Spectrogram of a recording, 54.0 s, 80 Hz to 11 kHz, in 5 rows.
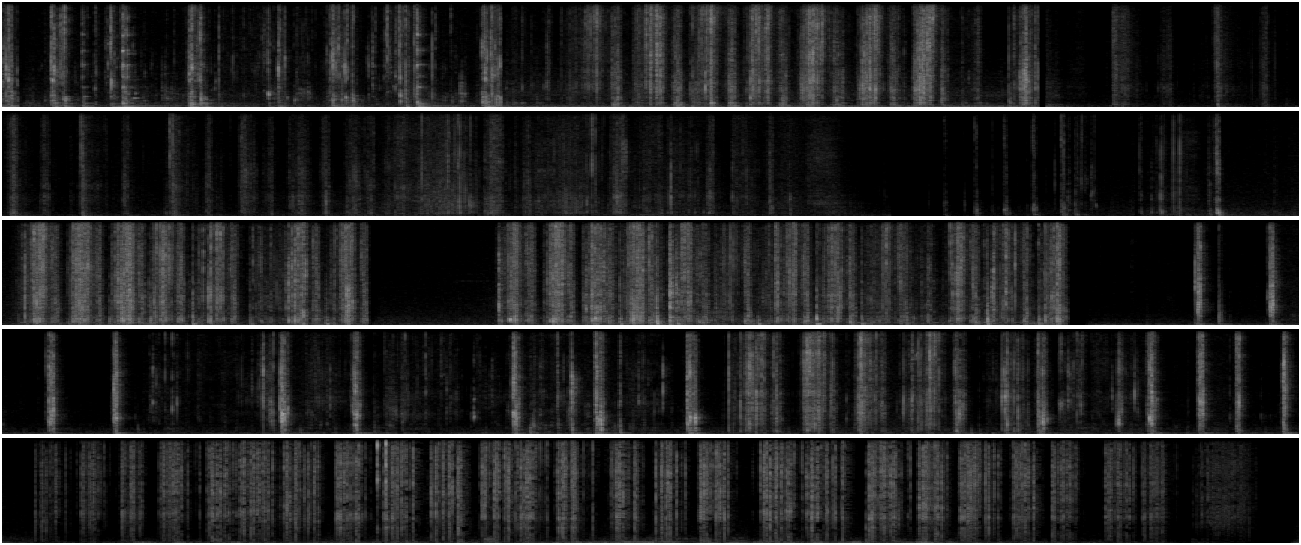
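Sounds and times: slime crumbling: 0.0s - 8.6s, 9.2s - 17.4s, 33.6s - 53.7s
slime crackling and tearing: 1.9s - 17.3s, 21.7s - 24.7s, 25.8s - 30.5s, 33.6s - 53.7s.

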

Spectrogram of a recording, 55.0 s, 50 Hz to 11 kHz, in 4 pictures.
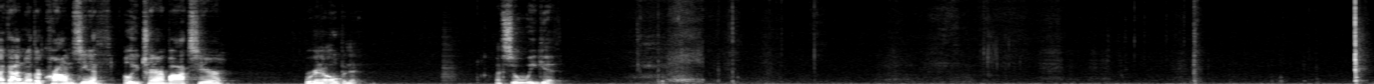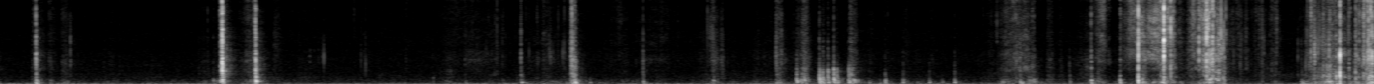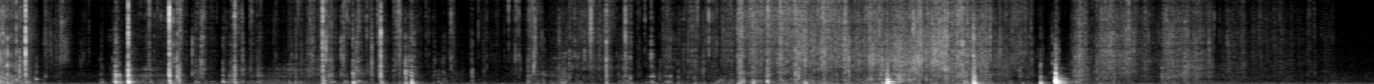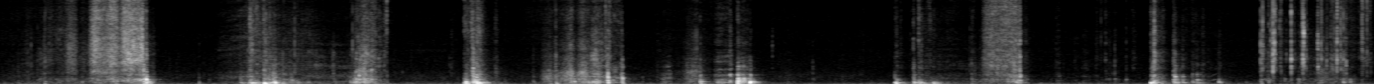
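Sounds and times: plastic shrink wrap crinkling: 25.0s - 40.8s, 53.8s - 54.9s
plastic wrap tearing: 25.2s - 40.8s, 53.8s - 54.9s.

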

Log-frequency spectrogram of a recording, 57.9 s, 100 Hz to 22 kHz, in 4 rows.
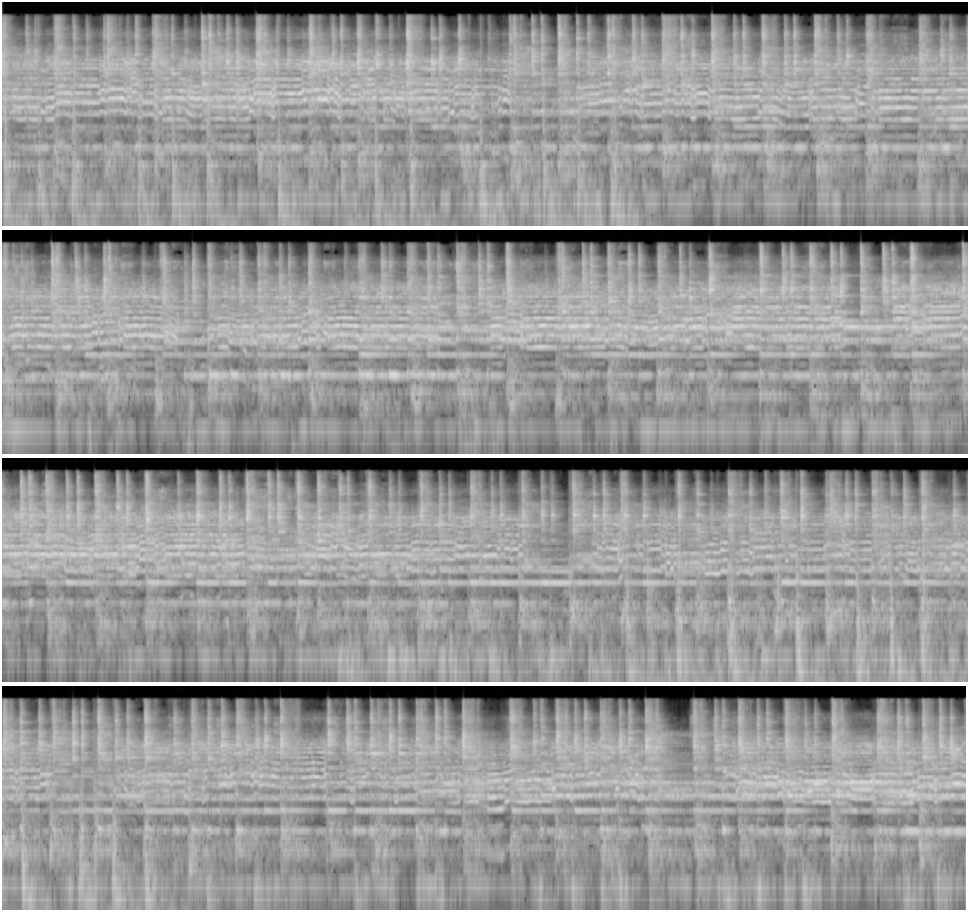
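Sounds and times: deep heavy drum beat: 34.1s - 47.5s
fast drumming on barrel drums: 34.3s - 47.6s.

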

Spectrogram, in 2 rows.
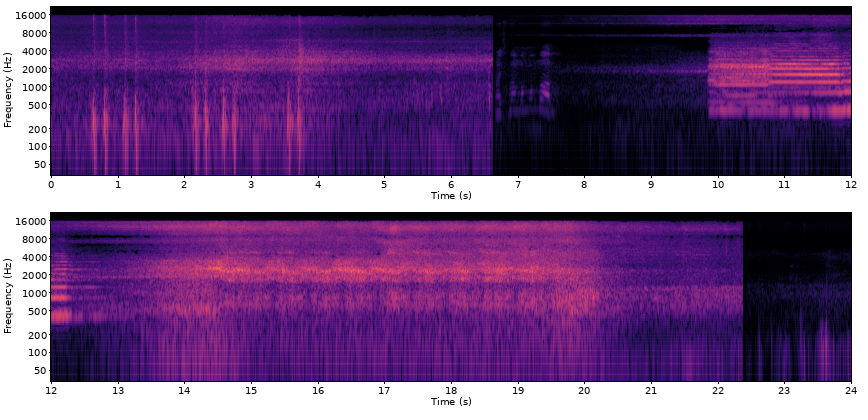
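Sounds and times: passing train rushing: 0.0s - 6.7s, 7.8s - 22.4s
train horn: 9.8s - 13.0s.

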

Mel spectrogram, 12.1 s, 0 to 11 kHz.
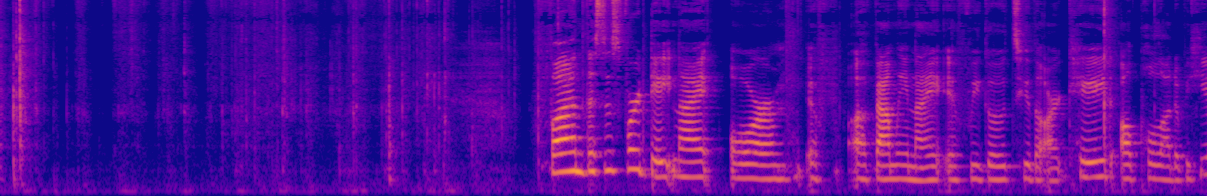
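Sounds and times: paper rustling: 0.0s - 5.5s.

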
